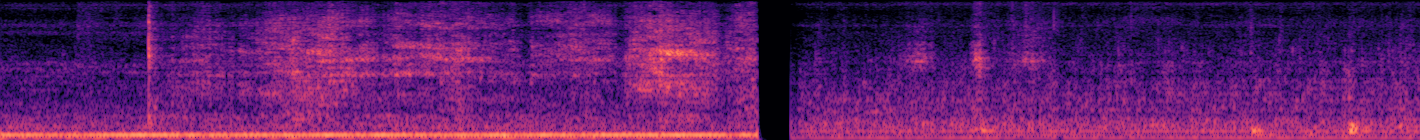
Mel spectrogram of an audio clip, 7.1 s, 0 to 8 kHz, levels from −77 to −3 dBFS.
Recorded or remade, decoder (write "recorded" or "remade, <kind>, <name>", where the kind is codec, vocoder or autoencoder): recorded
